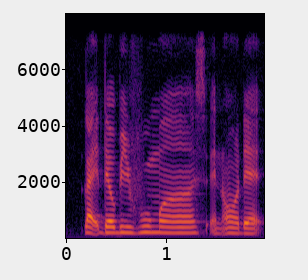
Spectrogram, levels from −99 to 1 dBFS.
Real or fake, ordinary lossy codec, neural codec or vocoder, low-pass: real; none; none; 7.2 kHz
